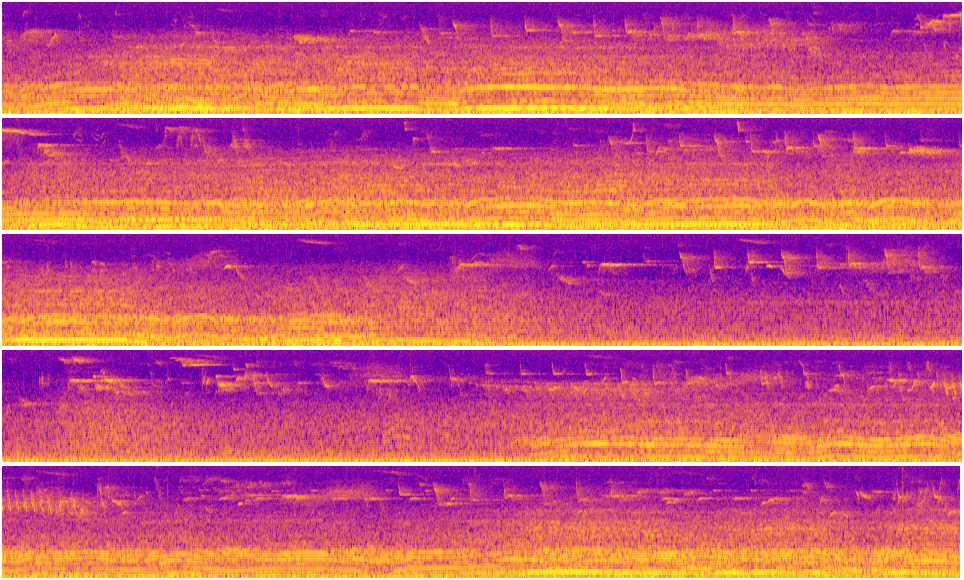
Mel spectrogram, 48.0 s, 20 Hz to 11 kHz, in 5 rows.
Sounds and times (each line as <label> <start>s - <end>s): song thrush 0.0s - 26.2s
Chain saws reverberate amongst trees 0.0s - 47.9s
song thrush 26.9s - 47.9s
